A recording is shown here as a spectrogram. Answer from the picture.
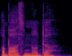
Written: abazenoda

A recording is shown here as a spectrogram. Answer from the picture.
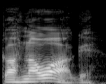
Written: Kahnawake

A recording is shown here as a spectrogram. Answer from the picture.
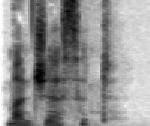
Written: Majesset

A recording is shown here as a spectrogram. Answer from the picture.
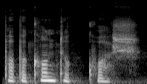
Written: Papacontuckquash

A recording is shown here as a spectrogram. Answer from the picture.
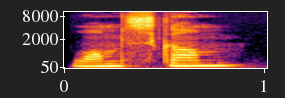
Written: Womscom

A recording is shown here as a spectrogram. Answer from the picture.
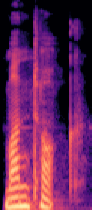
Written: Montauk

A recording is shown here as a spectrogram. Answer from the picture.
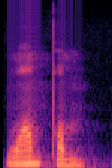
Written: wampum

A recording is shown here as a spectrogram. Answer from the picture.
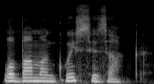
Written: wobamagwsizak

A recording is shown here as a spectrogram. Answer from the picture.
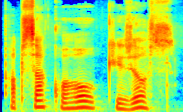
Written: Papsapqhao kesos

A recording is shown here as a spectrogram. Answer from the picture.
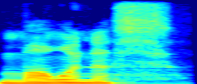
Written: Mahweness

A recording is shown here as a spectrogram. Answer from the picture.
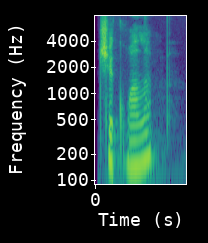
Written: Chickwallop

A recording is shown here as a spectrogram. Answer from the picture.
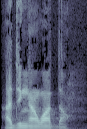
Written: Attignawantan

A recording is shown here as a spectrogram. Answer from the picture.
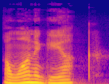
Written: Awanigiak

